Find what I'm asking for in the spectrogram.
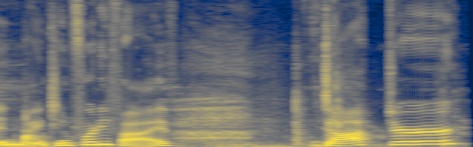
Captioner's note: both gasps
